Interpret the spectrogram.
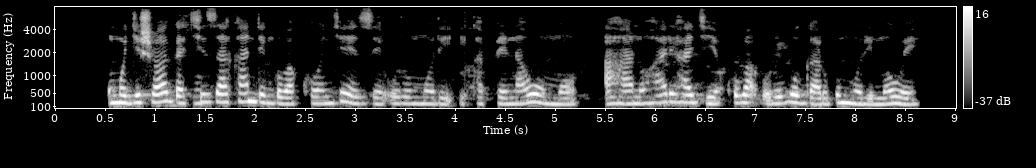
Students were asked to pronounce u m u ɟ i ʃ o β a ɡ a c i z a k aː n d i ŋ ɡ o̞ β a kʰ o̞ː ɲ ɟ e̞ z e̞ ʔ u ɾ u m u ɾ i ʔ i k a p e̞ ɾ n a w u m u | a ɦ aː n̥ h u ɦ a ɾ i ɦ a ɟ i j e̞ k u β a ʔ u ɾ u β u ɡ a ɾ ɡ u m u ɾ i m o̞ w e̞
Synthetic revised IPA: u m u ɟ i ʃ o w a ɡ a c i z a k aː n d i ŋ ɡ o̞ β a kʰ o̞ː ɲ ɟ e̞ z e̞ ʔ u ɾ u m u ɾ i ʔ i k a p e̞ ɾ n a w u m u | a ɦ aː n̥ h u ɦ a ɾ i ɦ a ɟ i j e̞ k u β a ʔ u ɾ u β u ɡ a ɾ ɡ u m u ɾ i m o̞ w e̞

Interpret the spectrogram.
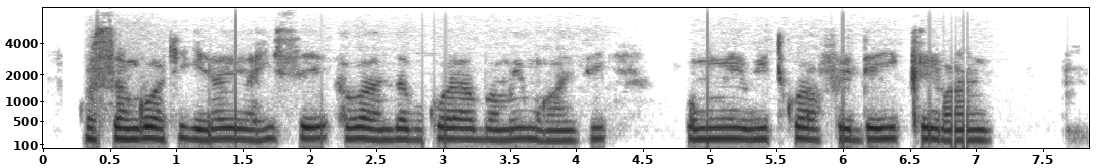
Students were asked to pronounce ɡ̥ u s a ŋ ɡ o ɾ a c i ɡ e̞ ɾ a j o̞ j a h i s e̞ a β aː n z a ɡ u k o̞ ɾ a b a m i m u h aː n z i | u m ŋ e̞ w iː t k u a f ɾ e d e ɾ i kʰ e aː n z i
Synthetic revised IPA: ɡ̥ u s a ŋ ɡ o a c i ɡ e̞ ɾ a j o̞ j a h i s e̞ a β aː n z a ɡ u k o̞ ɾ a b a m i m u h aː n z i | u m ŋ e̞ w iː t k w a f ɾ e d e ɾ i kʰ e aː n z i

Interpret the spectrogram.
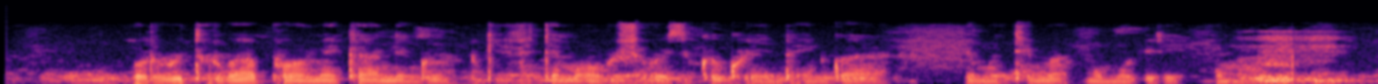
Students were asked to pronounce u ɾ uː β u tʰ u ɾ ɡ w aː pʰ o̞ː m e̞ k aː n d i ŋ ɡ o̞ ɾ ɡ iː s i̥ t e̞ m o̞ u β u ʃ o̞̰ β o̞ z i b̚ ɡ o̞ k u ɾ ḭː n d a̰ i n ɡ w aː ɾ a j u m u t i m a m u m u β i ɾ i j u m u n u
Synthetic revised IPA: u ɾ u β u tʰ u ɾ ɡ w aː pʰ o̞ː m e̞ k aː n d i ŋ ɡ o̞ ɾ ɡ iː f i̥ t e̞ m o̞ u β u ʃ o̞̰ β o̞ z i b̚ ɡ o̞ k u ɾ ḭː n d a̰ i n ɡ w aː ɾ a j u m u t i m a m u m u β i ɾ i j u m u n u

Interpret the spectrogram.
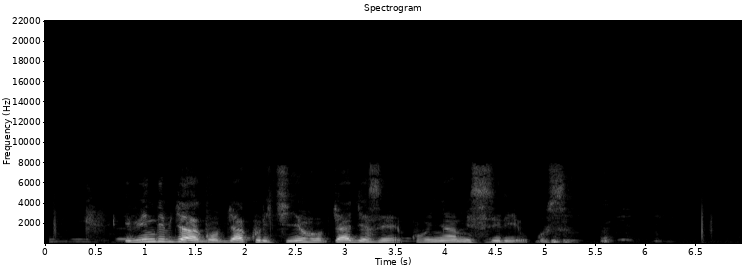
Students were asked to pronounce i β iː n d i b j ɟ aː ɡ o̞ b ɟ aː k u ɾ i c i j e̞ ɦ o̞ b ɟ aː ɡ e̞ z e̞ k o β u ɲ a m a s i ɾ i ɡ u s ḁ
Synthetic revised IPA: i β iː n d i b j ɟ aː ɡ o̞ b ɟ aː k u ɾ i c i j e̞ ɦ o̞ b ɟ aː ɟ e̞ z e̞ k u β u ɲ a m i s i ɾ i ɡ u s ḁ

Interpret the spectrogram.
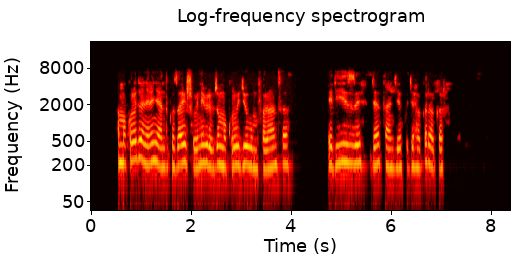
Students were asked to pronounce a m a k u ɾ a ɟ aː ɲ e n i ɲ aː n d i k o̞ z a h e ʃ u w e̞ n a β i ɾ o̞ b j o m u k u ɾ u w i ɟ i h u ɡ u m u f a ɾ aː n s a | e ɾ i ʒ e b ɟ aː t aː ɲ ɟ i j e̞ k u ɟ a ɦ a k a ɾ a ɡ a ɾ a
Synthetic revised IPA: a m a k u ɾ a ɟ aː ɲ e n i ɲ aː n d i k o̞ z a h i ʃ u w e̞ n i β i ɾ o̞ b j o m u k u ɾ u w i ɟ i h u ɡ u m u f a ɾ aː n s a | e ɾ i z e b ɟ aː t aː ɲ ɟ i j e̞ k u ɟ a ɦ a ɡ a ɾ a ɡ a ɾ a

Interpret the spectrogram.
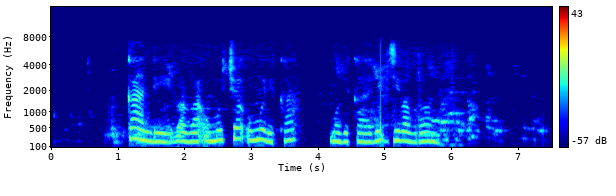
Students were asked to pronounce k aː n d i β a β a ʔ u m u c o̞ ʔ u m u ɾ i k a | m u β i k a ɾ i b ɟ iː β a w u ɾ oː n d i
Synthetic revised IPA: k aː n d i β a β a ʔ u m u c o̞ ʔ u m u ɾ i k a | m u β i k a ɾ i b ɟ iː β a β u ɾ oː n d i

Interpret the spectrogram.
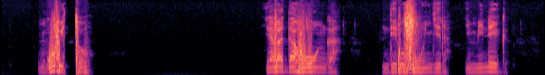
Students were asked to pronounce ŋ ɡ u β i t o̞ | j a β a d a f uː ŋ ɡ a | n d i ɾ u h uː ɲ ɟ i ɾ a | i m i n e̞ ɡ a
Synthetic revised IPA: ŋ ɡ u β i t o̞ | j a β a d a h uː ŋ ɡ a | n d i ɾ u h uː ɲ ɟ i ɾ a | i m i n e̞ ɡ a

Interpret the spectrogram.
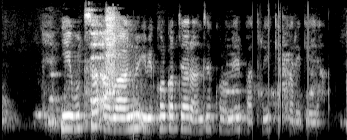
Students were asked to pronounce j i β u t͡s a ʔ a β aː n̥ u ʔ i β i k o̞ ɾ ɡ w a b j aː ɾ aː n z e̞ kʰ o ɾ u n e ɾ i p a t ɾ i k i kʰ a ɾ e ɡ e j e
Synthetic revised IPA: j i β u t͡s a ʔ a β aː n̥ u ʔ i β i k o̞ ɾ ɡ w a b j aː ɾ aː n z e̞ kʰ o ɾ o n e ɾ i p a t ɾ i k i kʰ a ɾ e ɡ e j a

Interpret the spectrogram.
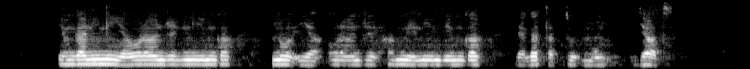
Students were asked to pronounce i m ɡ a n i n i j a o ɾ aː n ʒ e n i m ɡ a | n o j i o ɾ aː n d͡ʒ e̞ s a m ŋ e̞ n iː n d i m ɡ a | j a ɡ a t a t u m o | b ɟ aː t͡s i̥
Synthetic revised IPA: i m ɡ a n i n i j a o ɾ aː n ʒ e n i m ɡ a | n o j a o ɾ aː n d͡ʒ e̞ h a m ŋ e̞ n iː n d i m ɡ a | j a ɡ a t a t u m u | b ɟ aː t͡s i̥

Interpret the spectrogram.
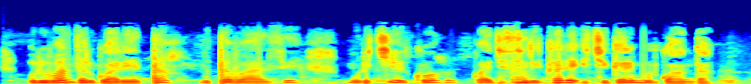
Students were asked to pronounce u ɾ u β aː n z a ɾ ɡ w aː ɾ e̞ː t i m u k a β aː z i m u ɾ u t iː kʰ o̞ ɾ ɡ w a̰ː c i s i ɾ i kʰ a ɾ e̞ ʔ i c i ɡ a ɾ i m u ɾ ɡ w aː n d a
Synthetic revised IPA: u ɾ u β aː n z a ɾ ɡ w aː ɾ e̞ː t a m u t a β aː z i m u ɾ u c iː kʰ o̞ ɾ ɡ w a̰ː ɟ i s i ɾ i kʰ a ɾ e̞ ʔ i c i ɡ a ɾ i m u ɾ ɡ w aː n d a

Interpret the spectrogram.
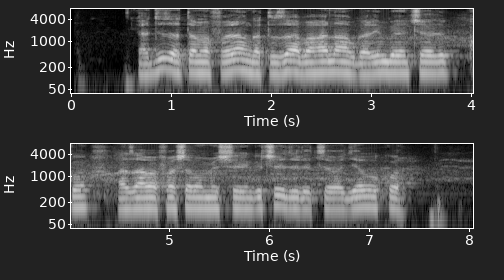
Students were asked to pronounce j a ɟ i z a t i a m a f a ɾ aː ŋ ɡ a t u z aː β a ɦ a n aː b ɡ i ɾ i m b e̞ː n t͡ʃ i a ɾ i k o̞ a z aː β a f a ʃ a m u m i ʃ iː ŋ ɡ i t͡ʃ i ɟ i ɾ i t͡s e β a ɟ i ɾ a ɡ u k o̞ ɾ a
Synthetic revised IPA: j a ɟ i z a t i a m a f a ɾ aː ŋ ɡ a t u z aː β a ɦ a n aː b ɡ a ɾ i m b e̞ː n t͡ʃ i a ɾ i k o̞ a z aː β a f a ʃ a m u m i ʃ iː ŋ ɡ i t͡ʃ i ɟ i ɾ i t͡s e β a ɟ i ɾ a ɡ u k o̞ ɾ a

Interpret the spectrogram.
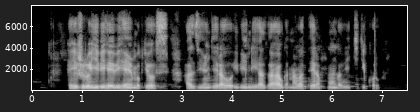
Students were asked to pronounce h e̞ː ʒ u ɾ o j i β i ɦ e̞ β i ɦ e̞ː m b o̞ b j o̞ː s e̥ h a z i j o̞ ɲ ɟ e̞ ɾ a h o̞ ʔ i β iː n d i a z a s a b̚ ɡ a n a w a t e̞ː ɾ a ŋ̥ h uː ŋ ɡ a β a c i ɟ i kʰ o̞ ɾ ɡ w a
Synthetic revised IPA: h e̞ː ʒ u ɾ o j i β i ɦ e̞ β i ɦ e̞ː m b o̞ b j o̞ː s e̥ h a z i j o̞ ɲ ɟ e̞ ɾ a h o̞ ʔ i β iː n d i a z a h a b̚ ɡ a n a β a t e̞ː ɾ a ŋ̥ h uː ŋ ɡ a β i c i ɟ i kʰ o̞ ɾ ɡ w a

